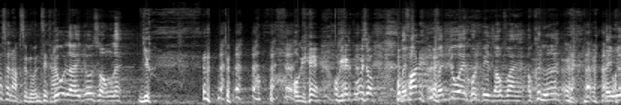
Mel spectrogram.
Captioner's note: laughs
